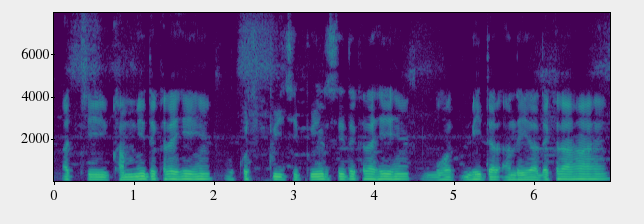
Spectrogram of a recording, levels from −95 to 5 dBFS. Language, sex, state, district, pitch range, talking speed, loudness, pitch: Hindi, male, Chhattisgarh, Bilaspur, 110-120 Hz, 165 wpm, -31 LUFS, 115 Hz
